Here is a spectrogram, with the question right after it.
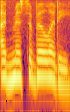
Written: admissibility

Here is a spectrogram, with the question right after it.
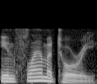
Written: inflammatory

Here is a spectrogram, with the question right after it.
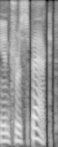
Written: introspect

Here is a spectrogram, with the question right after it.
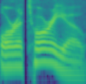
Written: oratorio

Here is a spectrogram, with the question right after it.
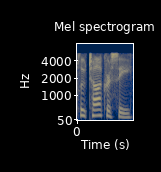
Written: plutocracy

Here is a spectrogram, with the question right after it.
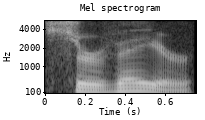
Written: surveyor

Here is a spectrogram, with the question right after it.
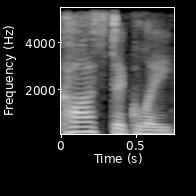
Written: caustically

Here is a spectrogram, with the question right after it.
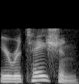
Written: irritation

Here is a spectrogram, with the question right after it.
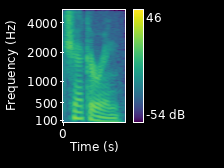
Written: checkering

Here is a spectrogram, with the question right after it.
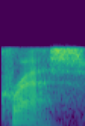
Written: crass

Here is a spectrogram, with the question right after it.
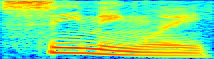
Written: seemingly

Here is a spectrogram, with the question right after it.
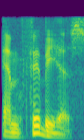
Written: amphibious

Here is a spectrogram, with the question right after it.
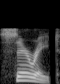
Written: serrate

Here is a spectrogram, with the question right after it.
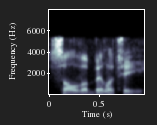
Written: solvability

